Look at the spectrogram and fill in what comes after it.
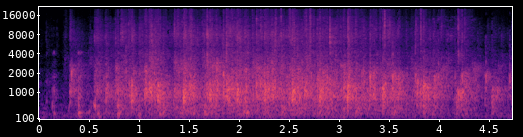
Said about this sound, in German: würde ich auch nochmal um Applaus bitten. Und dieser Applaus gilt dann auch gleichzeitig an die Mitglieder dieses Redaktionsteams, dass sie diese Aufgabe übernehmen.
